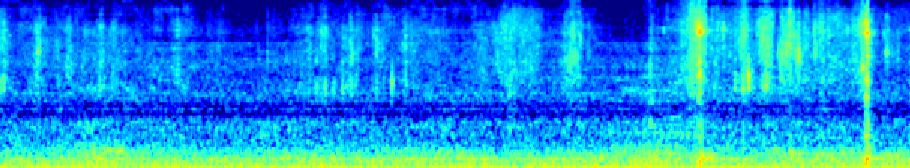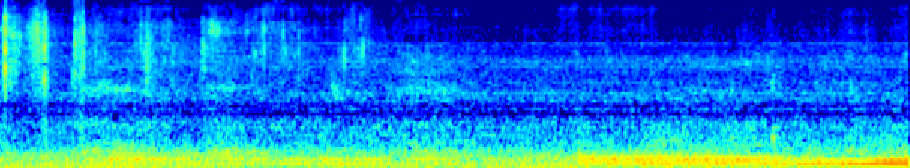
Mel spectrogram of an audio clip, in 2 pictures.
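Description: A steady low machine hum, joined about two-thirds of the way through by a second, higher hum that grows stronger near the end, with a few faint clicks.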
